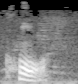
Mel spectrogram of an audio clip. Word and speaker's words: kol: That's really frustrating for someone who sees the word kol in the book marked kaf, kamatz underneath it, and lamed, and it would normally be pronounced kol, but because it's a kamatz katan, which is ironic because it is bigger when it's usually marked, kamatz katan is pronounced kol. For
